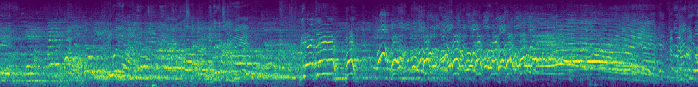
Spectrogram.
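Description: A crowd of children and young people chatter and shout excitedly in a large echoing hall.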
